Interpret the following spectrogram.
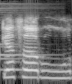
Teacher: کاف ہمارا باریک لائٹ لیٹر ہے، فا بھی باریک لائٹ لیٹر ہے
